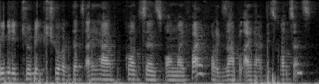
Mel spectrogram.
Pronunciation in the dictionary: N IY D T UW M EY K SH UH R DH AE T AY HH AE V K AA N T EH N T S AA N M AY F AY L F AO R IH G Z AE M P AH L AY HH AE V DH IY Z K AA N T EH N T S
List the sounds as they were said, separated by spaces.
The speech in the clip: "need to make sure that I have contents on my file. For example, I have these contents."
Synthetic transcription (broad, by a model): N IY D T UW M EY K SH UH R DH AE T AY HH AE V K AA N S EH N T S AA N M AY F AY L F AO R IH G Z AE M P AH L AY HH AE V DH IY S K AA N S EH N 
